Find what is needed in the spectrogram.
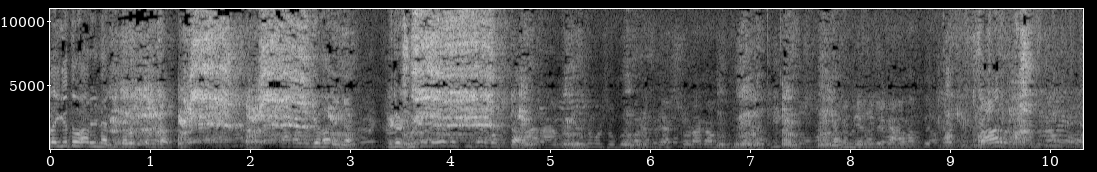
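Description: Piglet squealing while restrained and injected with a syringe: two long, shrill screams about a second and a half and four seconds in, then shorter squeals and grunts from the pen.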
